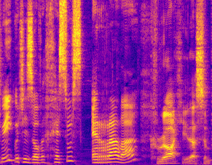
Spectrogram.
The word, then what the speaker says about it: Herrada: Herrada. You've got to roll your R's. If you can't roll your R's, then you can't. Herrada. Herrada. It's 2 R's.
